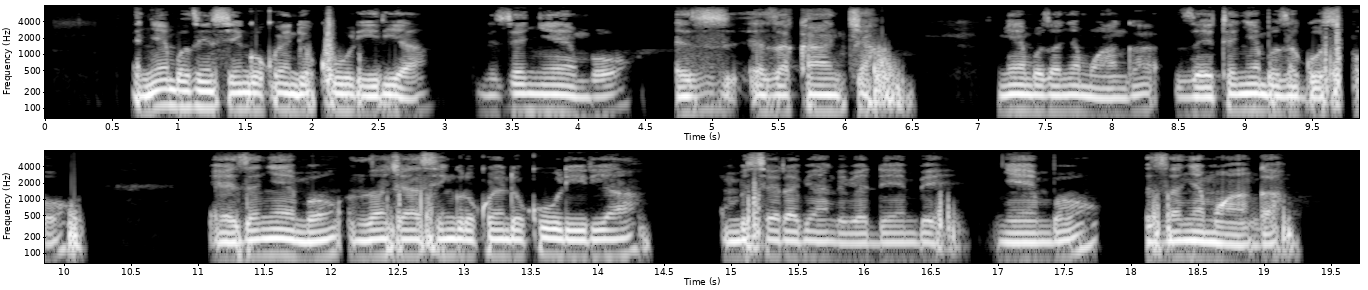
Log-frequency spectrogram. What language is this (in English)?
Ruuli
